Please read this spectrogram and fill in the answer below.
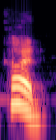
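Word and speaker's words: Qud: coock yeah that's right well it's caves of could and could could is q u d so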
